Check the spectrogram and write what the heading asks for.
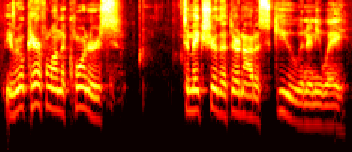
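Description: Working first in an open garage and then outdoors on a roof, a middle-aged man narrates his DIY project casually, giving plain, folksy instructions. The camera's own mic catches his sing-song voice, on the high side, at a moderate pace.

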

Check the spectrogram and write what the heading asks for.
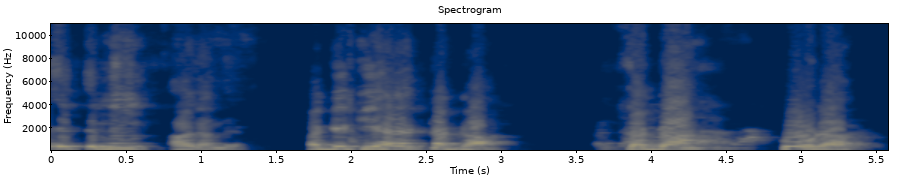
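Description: ਇੱਕ ਪੁਰਸ਼ ਅਧਿਆਪਕ ਕਲਾਸ ਨੂੰ ਗੁਰਮੁਖੀ ਅੱਖਰ ਸਿਖਾਉਂਦਾ ਹੈ, ਧੀਰਜ ਨਾਲ ਅੱਖਰ ਦੁਹਰਾਉਂਦਾ ਹੈ ਅਤੇ ਬੱਚਿਆਂ ਤੋਂ ਜਵਾਬ ਬੁਲਵਾਉਂਦਾ ਹੈ।. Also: male voice, on the high side, a little mellow, rough recording. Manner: patient, repeats letters and prompts pupils to answer. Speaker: Punjabi alphabet teacher. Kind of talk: classroom lesson with call-and-response.

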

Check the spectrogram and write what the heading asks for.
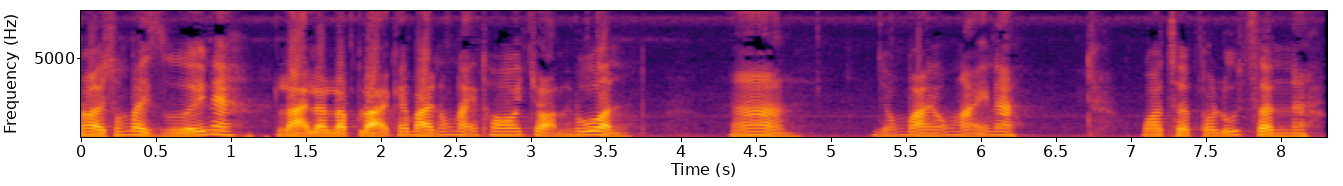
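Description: A woman teacher talks a class through test answers, mixing in English phrases as she reads them out. She pauses often with hesitant fillers and keeps a plain, everyday voice of middle pitch. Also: fairly even intonation. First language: Vietnamese. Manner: explains in Vietnamese, reads English phrases aloud. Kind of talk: exam answer walkthrough.

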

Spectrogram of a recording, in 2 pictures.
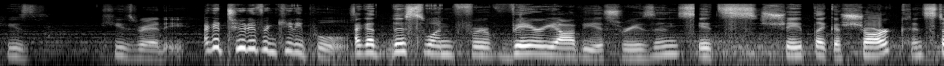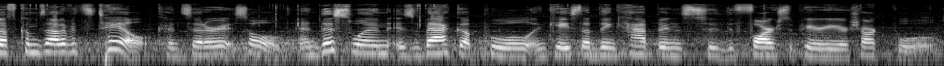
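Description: A woman's voice: medium pitch, animated, moderate pace, background noise. A young woman talking casually to camera in a vlog, sarcastic and laughing, outdoors in a yard. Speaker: vlogger.

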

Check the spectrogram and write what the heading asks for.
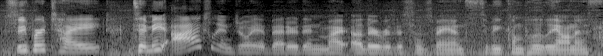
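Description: A woman's voice: deep voice, quick pace, a bit bright, slight background noise, rough recording. A young woman in a casual product-review vlog, talking to her viewers in a chatty, slangy way. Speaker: vlogger reviewing a fitness product.

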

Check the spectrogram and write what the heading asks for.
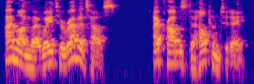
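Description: A small, helpful piglet from a children's storybook, as a man puts him on. The voice sits high and sounds earnest and eager. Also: very animated, fairly quick, fairly bright tone, far from the mic. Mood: friendly, apologetic. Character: small, friendly, helpful young male piglet.

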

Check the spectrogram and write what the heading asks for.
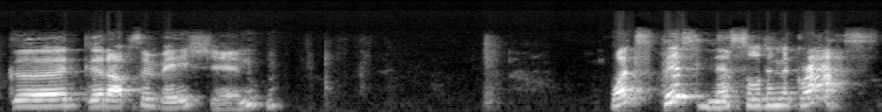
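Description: With long pauses and a very slow pace, a young American children's storytime teacher from Texas reads a picture book aloud in an over-the-top, sing-song manner. Her medium-pitched, slightly mellow voice makes big pitch swings. She's indoors in a small decorated room at home, captured by a webcam with dull, slightly muffled sound.

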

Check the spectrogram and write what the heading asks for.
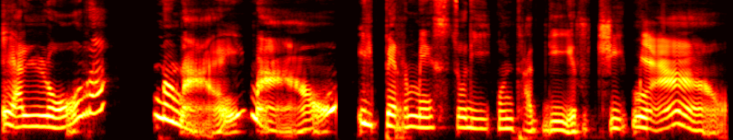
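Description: A woman's voice: mid-range voice, very animated, extremely slow, gravelly, a bit bright, no echo, clean studio sound, heavily acted. A woman voicing a smug cat who slips meows into his speech. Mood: smug meowing.

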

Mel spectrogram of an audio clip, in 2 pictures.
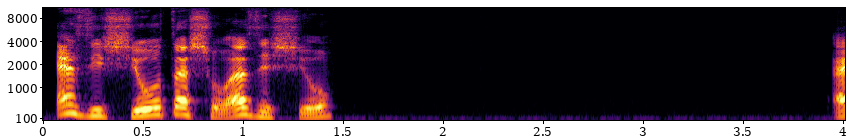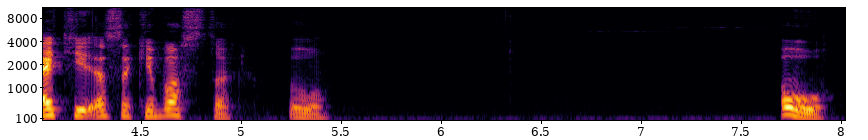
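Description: A young man streaming a role-play game, chatting casually and excitably with friends, swearing often and jumping into high squeals. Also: long pauses, no echo, clean studio sound. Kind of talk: casual gaming chat with friends.

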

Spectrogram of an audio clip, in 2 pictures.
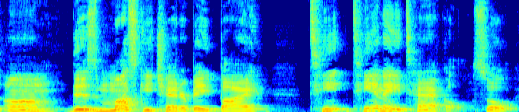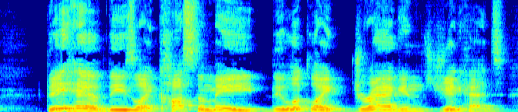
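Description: Rambling man in an echoey room. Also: on the high side. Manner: rambling, lots of ums and restarts. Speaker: fishing channel host. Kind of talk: casual tabletop lure demo. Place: indoors at a tabletop, hands on camera.

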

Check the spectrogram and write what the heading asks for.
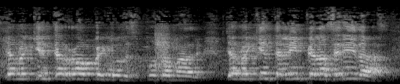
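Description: A man's voice: extremely high pitch, fairly even intonation, fairly quick, pushed and bright, recorded from a distance, slight background noise. A man with a Mexican Spanish accent giving a raw, impassioned personal testimony at a recovery meeting, swearing heavily and calling his listeners companions. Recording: echoey hall recorded from afar.

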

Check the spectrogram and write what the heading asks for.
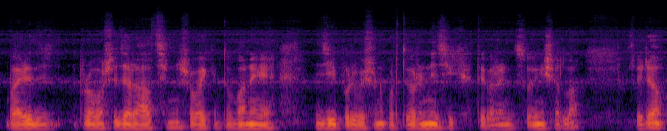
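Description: A man with a Sylheti Bengali accent talks through a home cooking vlog in a hushed, low-key voice. His voice is cracking from a cold, and his pitch stays flat and even. A faint hiss sits behind him. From Bangladesh. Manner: speaks softly, hushed at night. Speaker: cooking vlogger. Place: home kitchen abroad.

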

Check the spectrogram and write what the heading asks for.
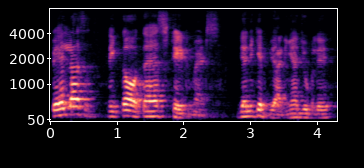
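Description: A man with a Pakistani Urdu accent gives an English grammar lecture at an unhurried pace, drawing out each example sentence word by word. His voice sits in a middle pitch. The recording is dull and echoey, with faint room noise underneath. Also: sing-song. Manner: reads example sentences very slowly and deliberately.

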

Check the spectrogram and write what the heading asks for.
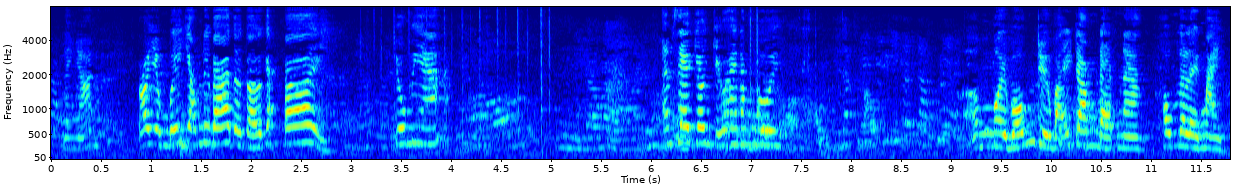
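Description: Bright, high-voiced saleswoman. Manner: chatty, bossy and teasing, calls out prices and staff names. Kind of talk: livestream sales pitch.

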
